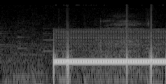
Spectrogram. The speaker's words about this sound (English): I'm going to make another call to another person without hanging up. We're going to make a three-way call. Here it goes.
